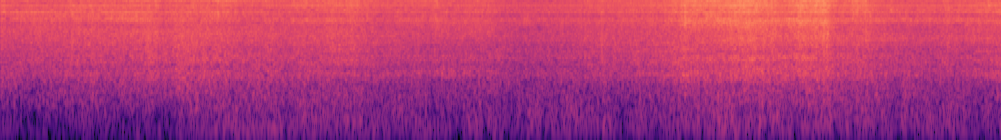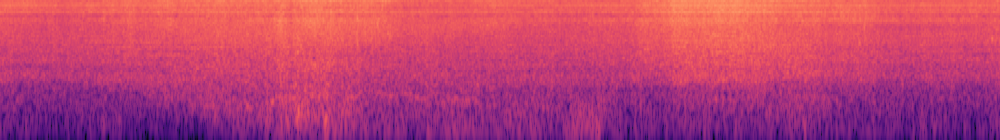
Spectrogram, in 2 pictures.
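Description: Ocean surf breaking and washing over black lava rocks and the concrete armour blocks of a breakwater. It comes in several swells, with the loudest, deepest surge about two thirds of the way through.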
